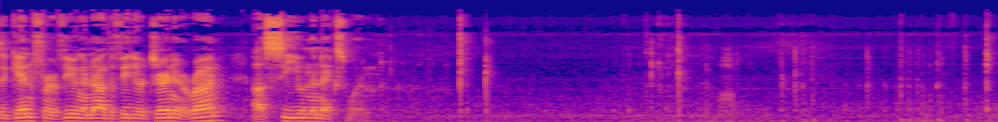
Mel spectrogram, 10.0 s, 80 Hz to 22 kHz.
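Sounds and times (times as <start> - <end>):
steady low hum: 0.0 - 9.9.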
